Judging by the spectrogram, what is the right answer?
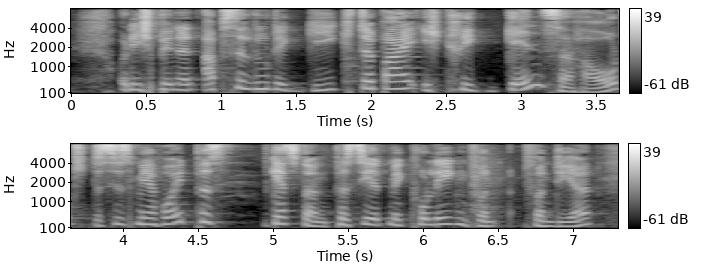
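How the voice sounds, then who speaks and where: A woman with a somewhat breathy, dark, mellow tone speaks at a medium pitch and a moderate pace, with lively intonation and very even loudness. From US Midwest, Ohio. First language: English (speaking German). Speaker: English teacher. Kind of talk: live podcast conversation. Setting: stage with audience.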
